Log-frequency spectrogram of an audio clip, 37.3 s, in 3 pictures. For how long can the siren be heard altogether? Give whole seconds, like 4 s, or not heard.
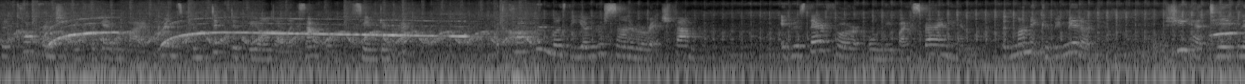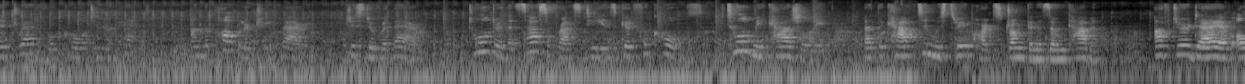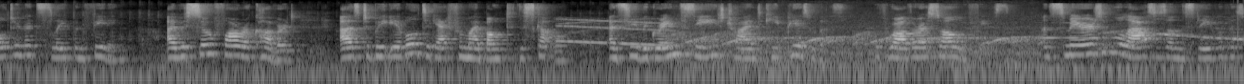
22 s.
